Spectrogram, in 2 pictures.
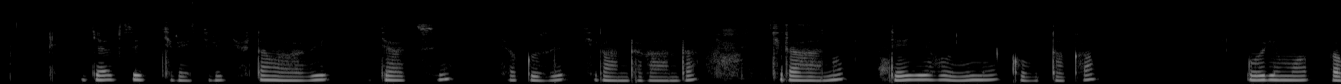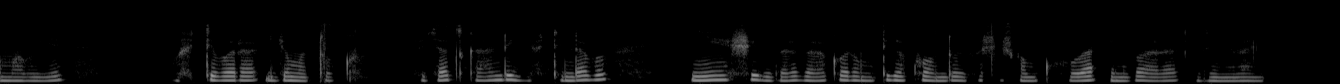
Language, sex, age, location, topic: Kinyarwanda, female, 25-35, Kigali, health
